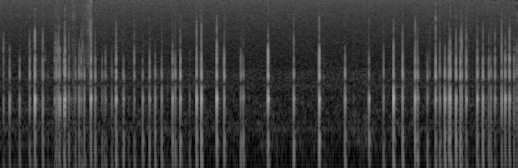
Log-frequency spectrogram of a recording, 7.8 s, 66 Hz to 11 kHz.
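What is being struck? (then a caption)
Hardcover notebook with faux-leather cover. Long nails tap and scratch the cover of a closed, dark faux-leather hardcover notebook held close to a microphone. Around forty short, dry clicks come in quick irregular bursts and sparser single taps, with a hollow midrange knock near 540 Hz and faint scratchy rustle between them.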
